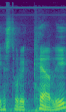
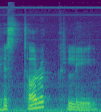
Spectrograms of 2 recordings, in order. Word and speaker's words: historically: you will notice that we do not say historically no we say historically historically not kelly i hope this is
